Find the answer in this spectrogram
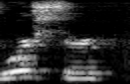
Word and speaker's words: Worcestershire: It's Worcester. It's Worcester. Not Worcestershire. Like, you know, all those crazy Americans say, we say, Worcestershire.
